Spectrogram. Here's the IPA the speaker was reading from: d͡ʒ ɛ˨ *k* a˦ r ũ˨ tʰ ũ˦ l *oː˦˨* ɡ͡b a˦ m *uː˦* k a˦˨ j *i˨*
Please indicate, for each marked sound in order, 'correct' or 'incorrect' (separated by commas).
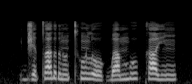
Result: incorrect, incorrect, correct, incorrect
